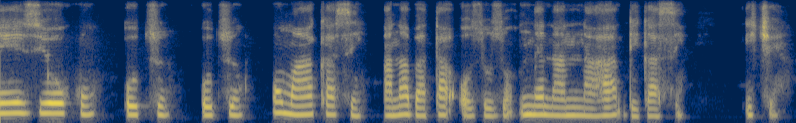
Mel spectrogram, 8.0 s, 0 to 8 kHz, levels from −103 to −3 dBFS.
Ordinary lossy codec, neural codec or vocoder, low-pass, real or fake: Opus, 24 kbps; none; 7.2 kHz; real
